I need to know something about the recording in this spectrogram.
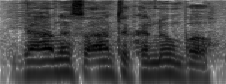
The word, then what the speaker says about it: Giannis Antetokounmpo: Can you pronounce Giannis's last name for Giannis, just to make sure the pronunciation is correct? Giannis Antetokounmpo.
